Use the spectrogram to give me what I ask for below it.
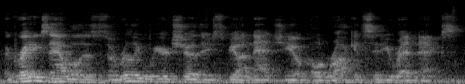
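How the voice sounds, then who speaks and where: A man from Georgia in the US doing a stand-up set, wry and chuckling through his punchlines, heard from a distance in an echoing club over loud crowd noise. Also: on the low side, steady tone, fast. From grew up in Georgia, US. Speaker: stand-up comedian. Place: comedy club stage. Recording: roomy club, far mic, loud crowd.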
